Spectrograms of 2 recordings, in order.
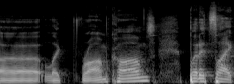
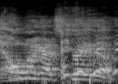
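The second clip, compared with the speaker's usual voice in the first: high laughing squeal; cracking up at the joke; laughing delight; 6 dB louder than usual. Real, not acted.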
